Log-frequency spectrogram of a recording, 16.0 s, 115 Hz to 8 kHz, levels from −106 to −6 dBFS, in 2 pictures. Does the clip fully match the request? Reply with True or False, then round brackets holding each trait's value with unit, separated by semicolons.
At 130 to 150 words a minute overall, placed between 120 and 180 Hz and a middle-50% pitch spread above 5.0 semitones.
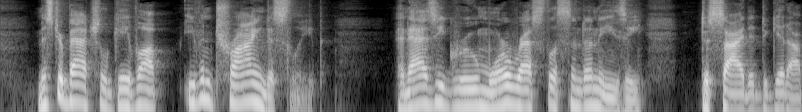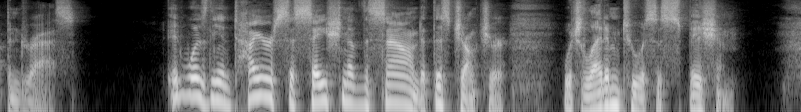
True (145 wpm; 140 Hz; 5.5 semitones)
